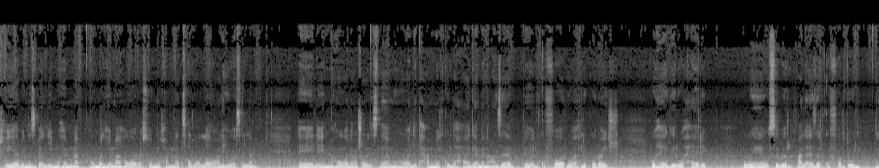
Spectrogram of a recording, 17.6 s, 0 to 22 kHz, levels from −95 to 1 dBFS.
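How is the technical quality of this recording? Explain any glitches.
No glitches or technical faults are audible anywhere in the recording.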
